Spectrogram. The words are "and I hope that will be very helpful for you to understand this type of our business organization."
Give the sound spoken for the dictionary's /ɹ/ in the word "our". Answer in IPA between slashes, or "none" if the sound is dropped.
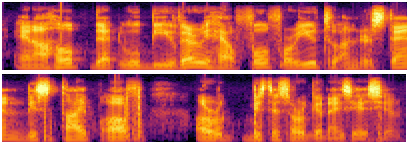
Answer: /ɹ/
